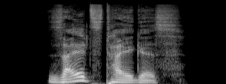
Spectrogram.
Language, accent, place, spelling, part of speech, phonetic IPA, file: German, Germany, Berlin, Salzteiges, noun, [ˈzalt͡sˌtaɪ̯ɡəs], De-Salzteiges.ogg
- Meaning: genitive singular of Salzteig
